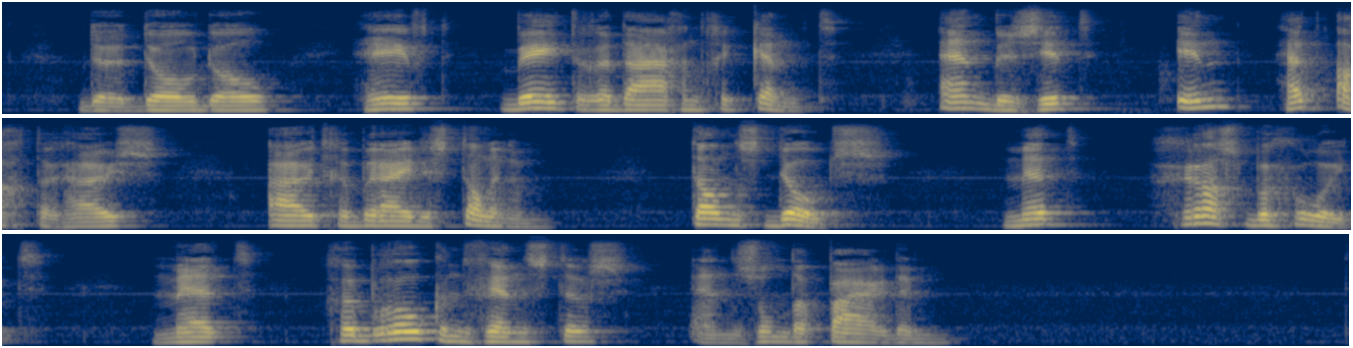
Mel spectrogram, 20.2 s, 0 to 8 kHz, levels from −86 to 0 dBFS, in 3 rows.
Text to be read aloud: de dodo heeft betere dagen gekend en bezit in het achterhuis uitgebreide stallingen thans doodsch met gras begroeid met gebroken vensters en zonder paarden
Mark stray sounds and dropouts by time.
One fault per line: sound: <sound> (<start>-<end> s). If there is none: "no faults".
no faults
